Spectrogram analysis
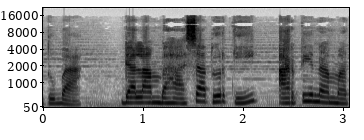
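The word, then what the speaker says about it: Tuğba: kalangan teman-temannya adalah tugba meskipun ada huruf g dalam nama tugba namun dalam bahasa Turki huruf g itu tidak dibunyikan saat diucapkan karena merupakan huruf halus atau yumusak yang hanya digunakan untuk memperpanjang bacaan dengan demikian nama tugra diucapkan Tuba dalam bahasa Turki arti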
